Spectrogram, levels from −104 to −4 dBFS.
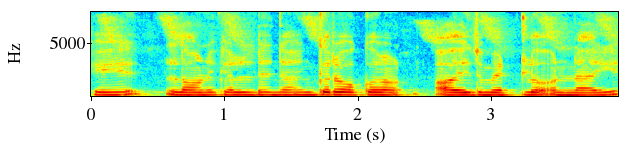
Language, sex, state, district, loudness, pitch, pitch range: Telugu, female, Andhra Pradesh, Krishna, -14 LUFS, 235 Hz, 230-245 Hz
